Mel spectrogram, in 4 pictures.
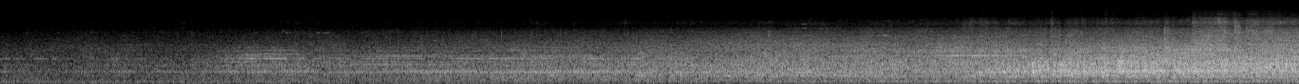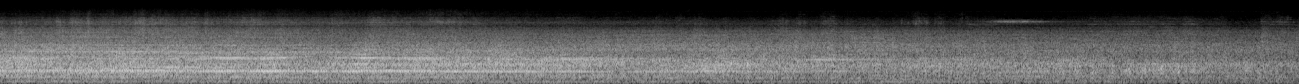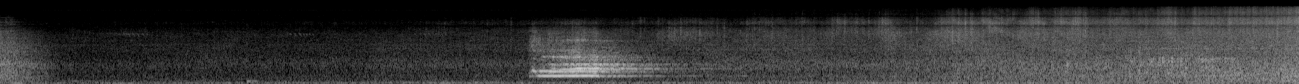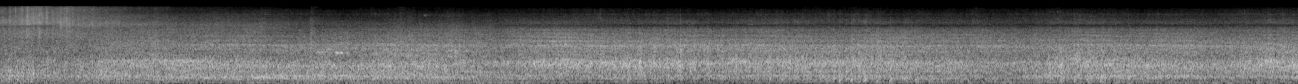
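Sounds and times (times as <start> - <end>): train wheels rolling on rail: 0.0 - 27.5, 28.4 - 51.9
train whistle blast: 2.2 - 6.1, 11.3 - 21.7, 31.2 - 33.5.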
